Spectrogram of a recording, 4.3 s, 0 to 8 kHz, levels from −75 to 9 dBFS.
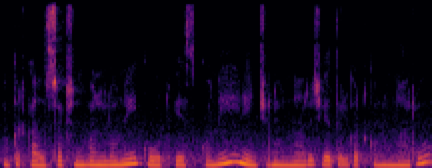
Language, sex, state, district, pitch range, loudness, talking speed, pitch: Telugu, female, Andhra Pradesh, Anantapur, 185-205 Hz, -25 LUFS, 140 wpm, 195 Hz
